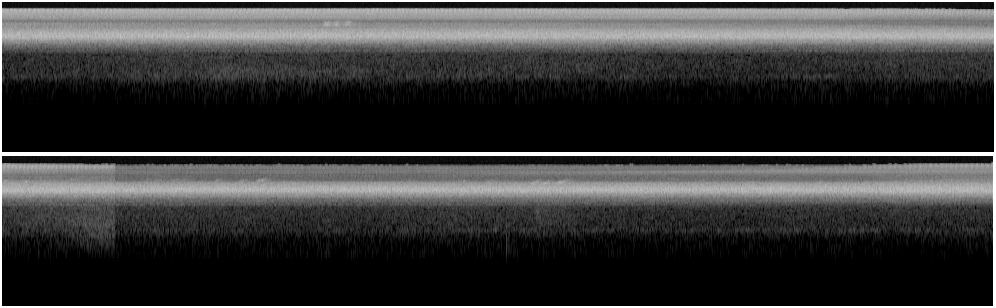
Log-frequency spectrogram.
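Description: Steady, high-pitched chorus of insects trilling without a break, typical of late summer.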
